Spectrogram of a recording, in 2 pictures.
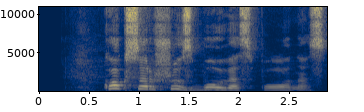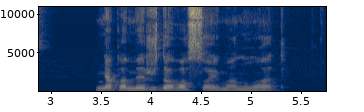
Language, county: Lithuanian, Vilnius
